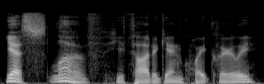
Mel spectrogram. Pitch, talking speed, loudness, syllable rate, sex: 105 Hz, 135 wpm, -22 LUFS, 4.1 syllables/s, male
